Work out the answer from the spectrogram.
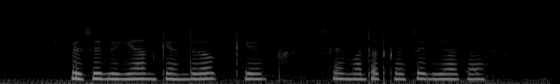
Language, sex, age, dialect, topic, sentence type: Maithili, female, 18-24, Angika, agriculture, question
